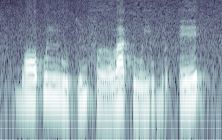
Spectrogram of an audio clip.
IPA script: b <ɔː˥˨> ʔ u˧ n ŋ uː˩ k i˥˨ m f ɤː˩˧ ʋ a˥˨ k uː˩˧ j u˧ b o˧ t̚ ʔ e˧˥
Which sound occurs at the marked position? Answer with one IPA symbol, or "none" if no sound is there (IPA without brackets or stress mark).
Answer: ɔː˧˥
